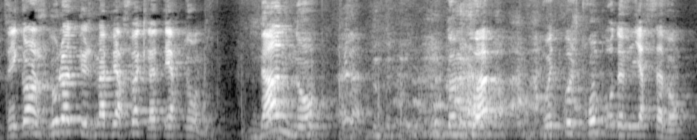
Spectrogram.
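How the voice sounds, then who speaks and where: An actor playing a tipsy, cheeky boozer in a stage farce, talking in slangy, theatrical style. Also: male voice, high voice, normal speed, lightly acted. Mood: tipsy, musing. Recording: echoey stage, clear background noise.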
